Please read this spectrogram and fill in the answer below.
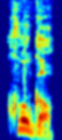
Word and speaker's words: jugo: The J in Spanish is not pronounced J as it is in English. It is pronounced like the H in English, also like the soft G in Spanish. For example, jugo, jugo, ejemplo, ejemplo, jueves, jueves. The J is always pronounced this way in Spanish.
